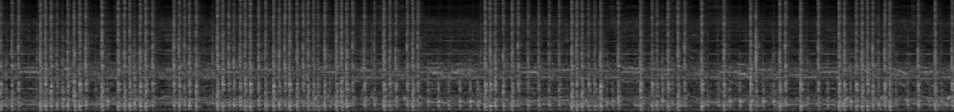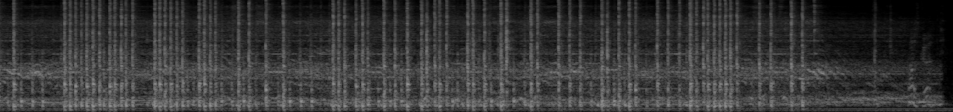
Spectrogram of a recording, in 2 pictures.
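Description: Loud rock music with drums and electric guitar plays through a television speaker.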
